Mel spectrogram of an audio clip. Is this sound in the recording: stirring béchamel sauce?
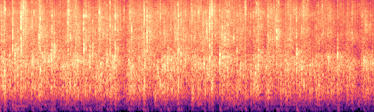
no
